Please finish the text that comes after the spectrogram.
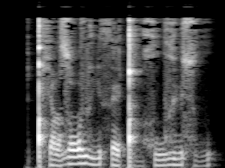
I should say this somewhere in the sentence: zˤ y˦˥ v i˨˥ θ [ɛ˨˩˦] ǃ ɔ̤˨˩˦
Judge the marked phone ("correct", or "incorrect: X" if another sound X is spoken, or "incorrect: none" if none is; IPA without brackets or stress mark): correct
